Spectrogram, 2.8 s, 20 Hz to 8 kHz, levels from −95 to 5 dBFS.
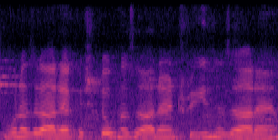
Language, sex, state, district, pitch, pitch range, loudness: Hindi, female, Jharkhand, Jamtara, 225 Hz, 210-235 Hz, -36 LUFS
